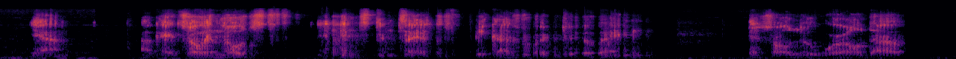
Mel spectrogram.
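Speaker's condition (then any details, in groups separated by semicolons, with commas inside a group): Laryngectomy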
